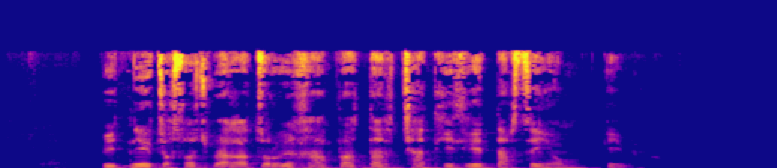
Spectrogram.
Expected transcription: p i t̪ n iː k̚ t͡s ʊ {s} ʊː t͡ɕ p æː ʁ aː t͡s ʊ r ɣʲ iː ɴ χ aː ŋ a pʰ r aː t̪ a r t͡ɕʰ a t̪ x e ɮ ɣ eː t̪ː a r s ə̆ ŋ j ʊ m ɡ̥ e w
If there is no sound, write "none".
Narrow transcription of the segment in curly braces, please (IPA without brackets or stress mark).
s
